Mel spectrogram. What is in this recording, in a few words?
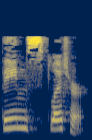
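"Beam Splitter", English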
